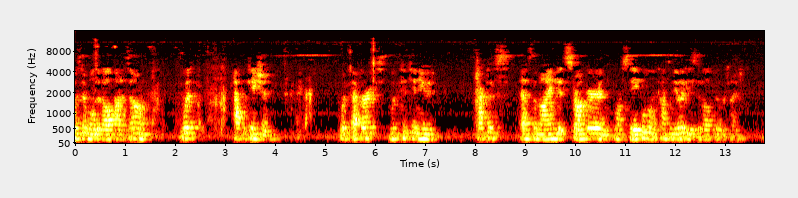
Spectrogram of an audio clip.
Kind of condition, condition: fault, poor sound quality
